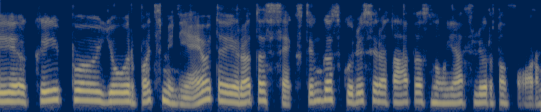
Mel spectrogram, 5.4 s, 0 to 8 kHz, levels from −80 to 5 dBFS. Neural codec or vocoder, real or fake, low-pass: vocoder, 22.05 kHz, 80 mel bands, HiFi-GAN; fake; 7.2 kHz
